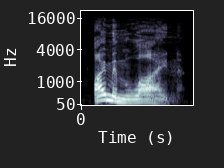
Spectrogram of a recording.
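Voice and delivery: loud, mock really upset, aggrieved tone. Retelling what a man in line said behind him: imitating an upset voice. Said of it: "in a really upset voice goes".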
